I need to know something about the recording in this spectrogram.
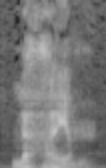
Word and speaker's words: L'chaim: He also learned about the numerical value for the Jewish sign for life, pronounced L'chaim.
